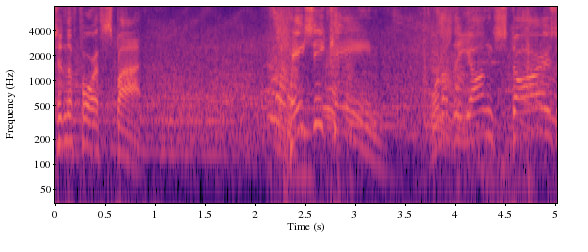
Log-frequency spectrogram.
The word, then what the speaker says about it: Kahne: had trouble with pain I got called kahani a lot everyone knows now it's kasey kahne now on Kyle Busch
